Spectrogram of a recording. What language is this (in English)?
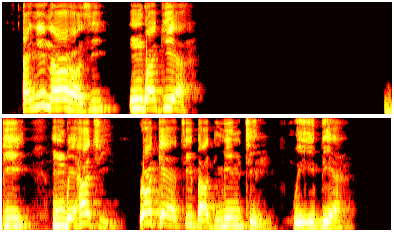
Igbo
